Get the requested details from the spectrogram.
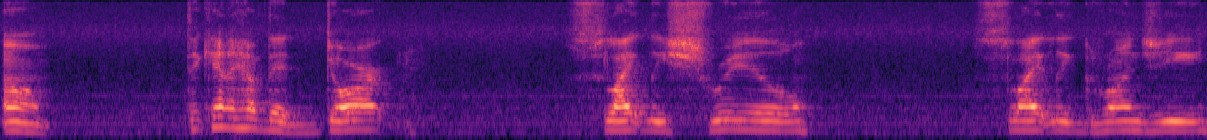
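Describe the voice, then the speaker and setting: A man's fairly high, monotone, flat delivery at a very slow pace with long, frequent pauses, over noticeable background noise. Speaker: mic reviewer, video creator. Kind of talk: casual review talk. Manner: halting, many fillers.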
